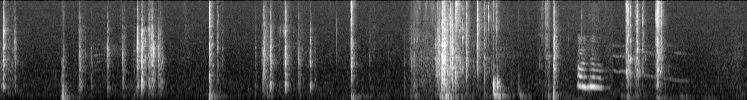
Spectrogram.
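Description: Small plastic tubes knock softly as they are set down one by one.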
